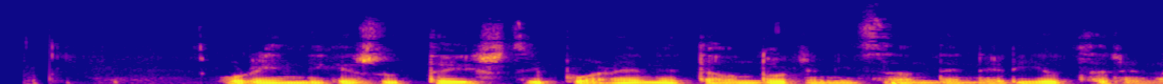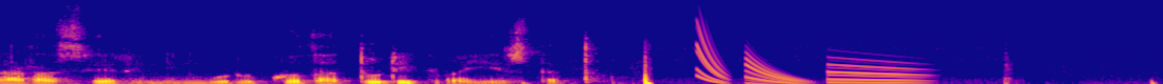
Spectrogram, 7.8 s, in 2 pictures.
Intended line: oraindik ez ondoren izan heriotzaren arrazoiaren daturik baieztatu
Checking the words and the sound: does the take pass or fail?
fail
